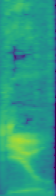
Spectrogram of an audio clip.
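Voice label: "diu", Cantonese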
